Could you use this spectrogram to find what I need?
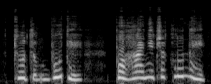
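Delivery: very high squeaky elf, flustered; Winky squeak. Acted. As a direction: squeak it out in a panic. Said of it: "розгублено пискнула вона".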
